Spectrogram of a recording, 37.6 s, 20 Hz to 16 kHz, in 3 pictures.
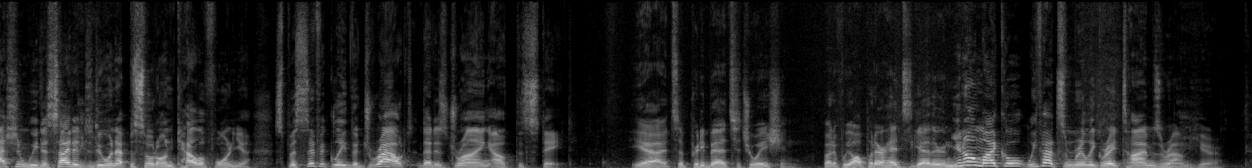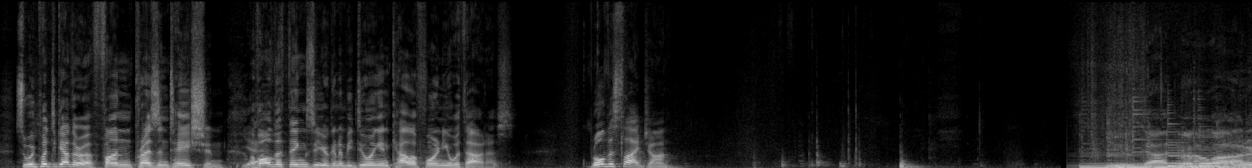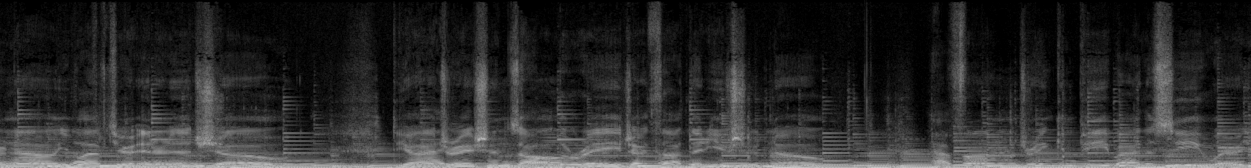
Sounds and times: Speech: 0.0s - 5.7s, 6.3s - 17.7s, 18.4s - 19.4s.

